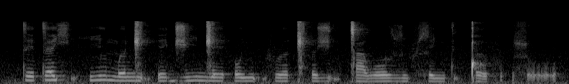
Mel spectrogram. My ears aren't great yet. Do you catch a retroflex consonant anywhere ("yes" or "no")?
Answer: no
